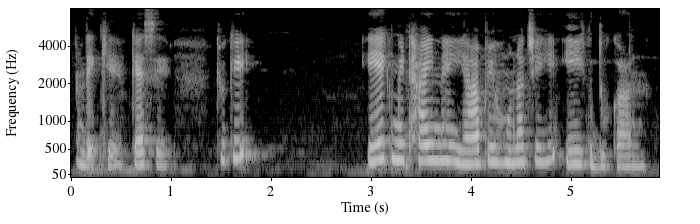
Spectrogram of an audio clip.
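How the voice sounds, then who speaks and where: A woman teaching an exam prep lesson, reading each option and then correcting it step by step, sometimes pausing to check her notes. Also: high-pitched, fairly bright tone, breathy edge. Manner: pauses to check notes mid-sentence.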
